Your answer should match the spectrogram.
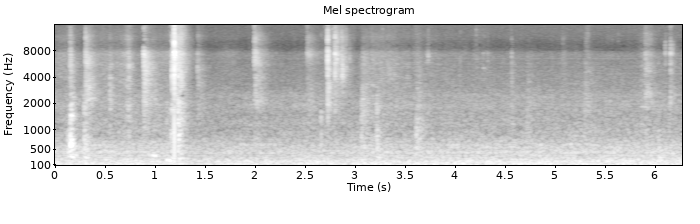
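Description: Faint handling sounds of a cotton face mask and its elastic ear loop being worked by hand, with a few soft scattered clicks and rustles over a low steady room background.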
